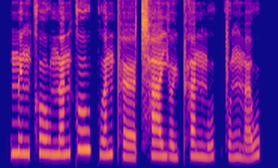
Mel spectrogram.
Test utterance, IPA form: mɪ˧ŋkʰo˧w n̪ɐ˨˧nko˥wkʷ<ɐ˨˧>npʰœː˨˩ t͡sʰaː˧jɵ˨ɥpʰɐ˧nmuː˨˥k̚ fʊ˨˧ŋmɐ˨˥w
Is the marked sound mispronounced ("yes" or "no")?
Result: no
